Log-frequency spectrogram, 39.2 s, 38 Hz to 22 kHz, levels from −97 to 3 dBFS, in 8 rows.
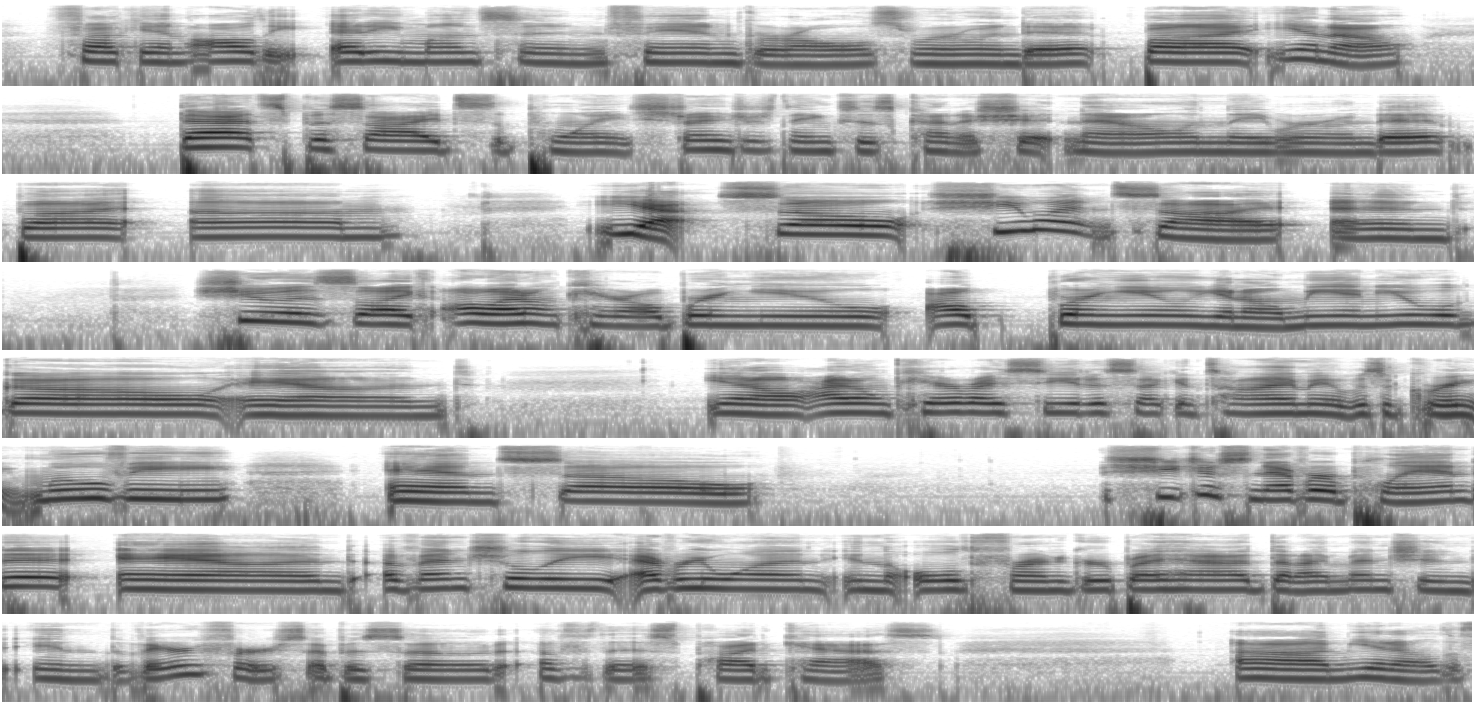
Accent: American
